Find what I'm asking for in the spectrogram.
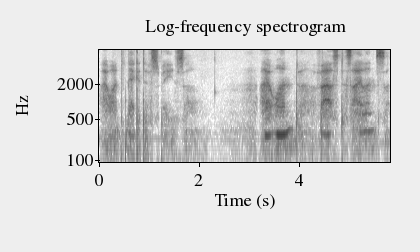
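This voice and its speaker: Woman whispering slowly, right in the ear. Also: sits high, level tone. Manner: slow, gentle delivery with long pauses. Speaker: ASMR content creator. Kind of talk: whispered ASMR poetry reading. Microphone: close mic, ear to ear.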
